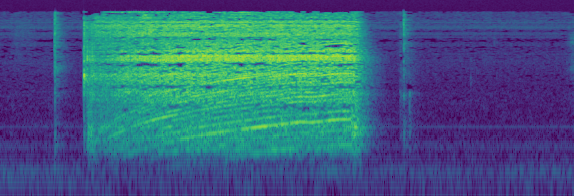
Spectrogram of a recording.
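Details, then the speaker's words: New cordless angle grinder from AliExpress, second battery fitted: motor spins up with rising whine, runs about three seconds, then cuts dead, same as with first battery; cuts out after start, owner suspects flat batteries. "вторым аккумулятором все то же самое. Останавливается сразу же."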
